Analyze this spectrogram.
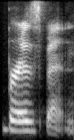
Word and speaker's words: Brisbane: and this was from Brisbane so I've been saying it wrong all along the old one was Platinum from brisban Brisbane Queensland this is just resin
